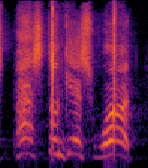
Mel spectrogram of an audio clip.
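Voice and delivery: high-pitched bursting-with-news retelling; excited. Retold or imitated. Mother bringing news to her pastor, excited. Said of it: "she's so excited".

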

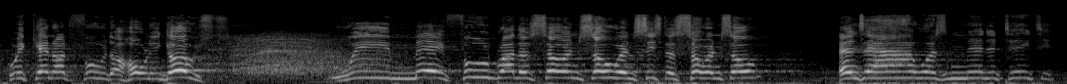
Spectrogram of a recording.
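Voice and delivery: high, slow, drawn-out preaching. Real, not acted. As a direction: stretch it out to the congregation in a high voice. Preaches with raised voice.

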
